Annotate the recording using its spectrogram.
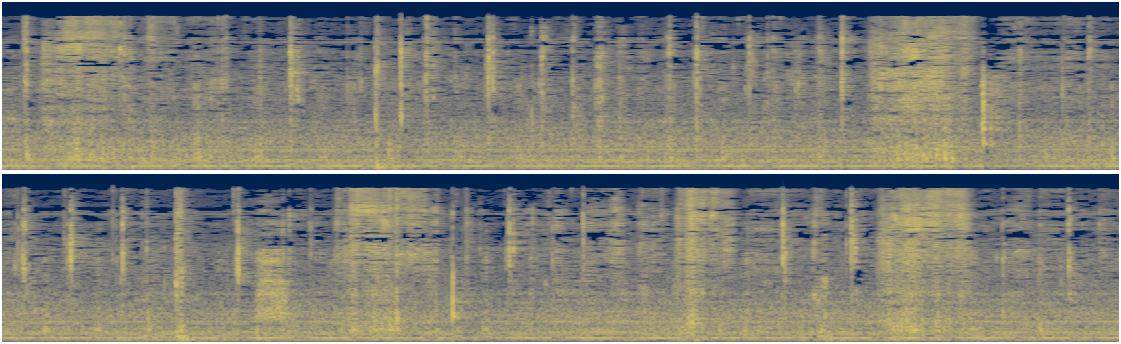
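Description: A man sucks air through his lips, close up.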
